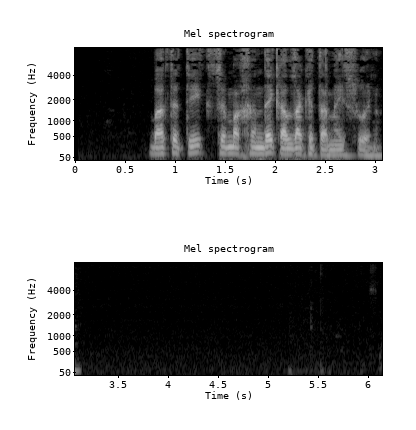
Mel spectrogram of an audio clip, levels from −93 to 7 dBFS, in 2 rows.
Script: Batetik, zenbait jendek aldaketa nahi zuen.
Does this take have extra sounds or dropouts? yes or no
no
